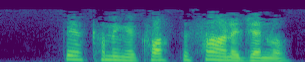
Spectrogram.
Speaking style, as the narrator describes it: Jodrell replied, trying his best to control his quavering voice

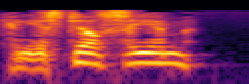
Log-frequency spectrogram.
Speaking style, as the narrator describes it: whispered to the other

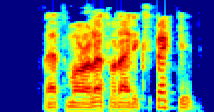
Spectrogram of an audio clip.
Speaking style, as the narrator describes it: Worgen grunted

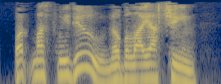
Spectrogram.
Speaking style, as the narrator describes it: the crudely armored man shrieked

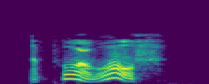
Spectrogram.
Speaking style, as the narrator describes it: Kring exclaimed

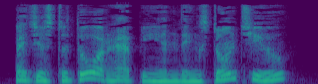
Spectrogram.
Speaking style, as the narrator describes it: Velvet said brightly to Tenedra

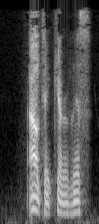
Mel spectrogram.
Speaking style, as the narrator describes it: Sparhawk said flatly

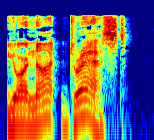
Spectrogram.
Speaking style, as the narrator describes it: Garion exclaimed in a shocked gasp

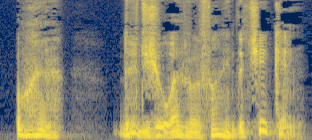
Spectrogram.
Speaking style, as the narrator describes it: Rodar exclaimed

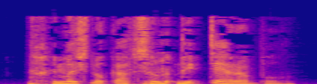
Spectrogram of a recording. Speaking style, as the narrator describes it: said with a teary little laugh

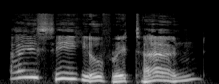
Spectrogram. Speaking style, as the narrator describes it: he said in a piping soprano voice

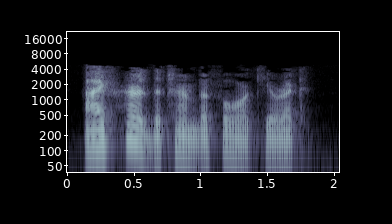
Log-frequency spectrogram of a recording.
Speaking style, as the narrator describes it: Elana said calmly

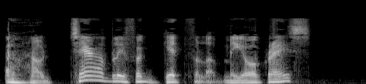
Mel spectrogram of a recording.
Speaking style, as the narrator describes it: he exclaimed

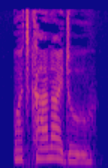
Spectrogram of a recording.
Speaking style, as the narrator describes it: Eileena pleaded

